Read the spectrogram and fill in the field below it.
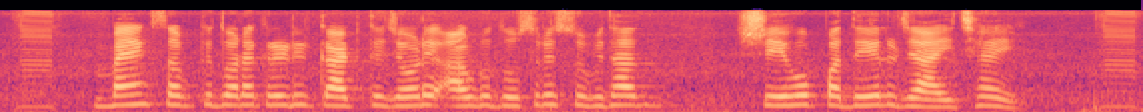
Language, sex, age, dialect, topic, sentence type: Magahi, male, 51-55, Western, banking, statement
